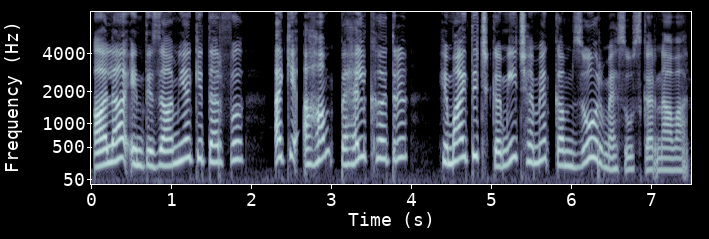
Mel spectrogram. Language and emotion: Kashmiri, sad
